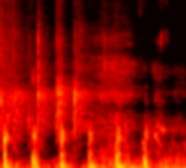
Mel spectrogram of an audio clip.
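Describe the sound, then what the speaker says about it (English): Conference audience clapping in a small, uneven burst of separate hand claps spread over a couple of seconds, fairly close. "So a round of applause for yourselves,"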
